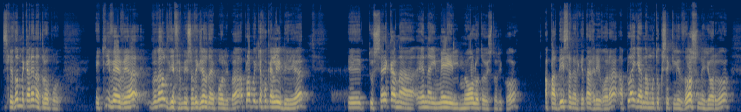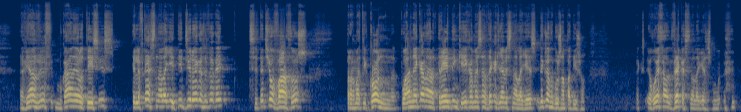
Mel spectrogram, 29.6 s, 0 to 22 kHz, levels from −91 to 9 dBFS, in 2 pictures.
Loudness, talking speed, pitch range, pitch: -20 LUFS, 155 wpm, 160-205 Hz, 180 Hz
